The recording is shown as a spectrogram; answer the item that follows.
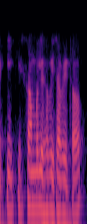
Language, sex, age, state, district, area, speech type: Assamese, male, 30-45, Assam, Jorhat, urban, conversation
